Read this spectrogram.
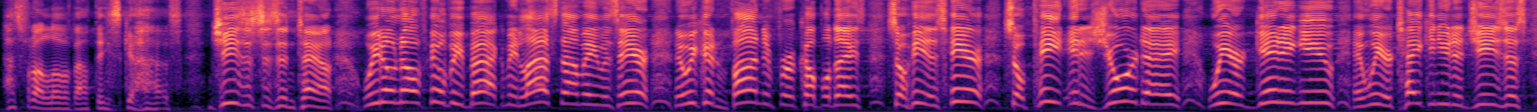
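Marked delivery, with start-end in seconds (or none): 1.6-11.5 loud, high, fired-up urging; rally a buddy at full volume; shouting with excitement; excited shouting. Acted. Friends urging Pete to meet Jesus.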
